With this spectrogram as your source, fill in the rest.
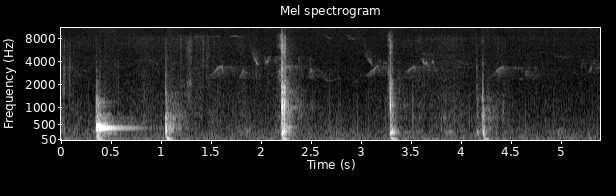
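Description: A case's latches click open and its lid thumps.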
